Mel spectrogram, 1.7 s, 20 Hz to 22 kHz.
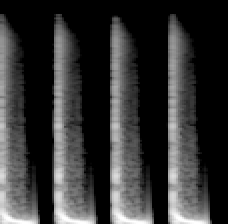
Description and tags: Kick Loop 140 BPM (Hands Up)
Dance, FX, HandsUp, Loop, Percussion, Techno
